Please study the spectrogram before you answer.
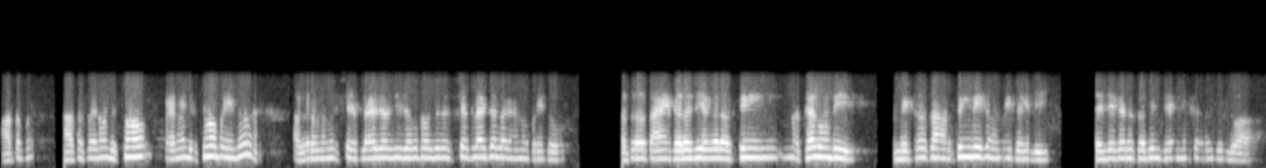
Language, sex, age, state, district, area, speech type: Sindhi, male, 30-45, Gujarat, Surat, urban, conversation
